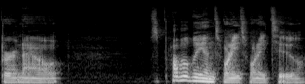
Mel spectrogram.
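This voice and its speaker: A man with a Midwestern accent speaks at a fairly low pitch. The sound is dry and close with no echo, on a very clean recording with a silent background. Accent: American Midwestern. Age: 30s. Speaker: former software developer. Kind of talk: interview. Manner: halting, many fillers.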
